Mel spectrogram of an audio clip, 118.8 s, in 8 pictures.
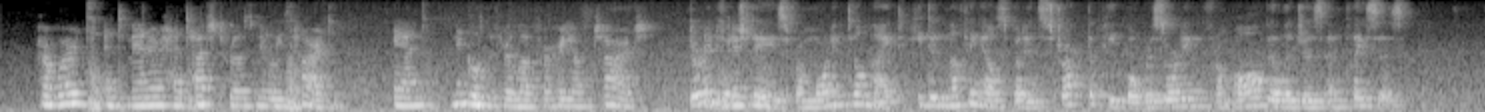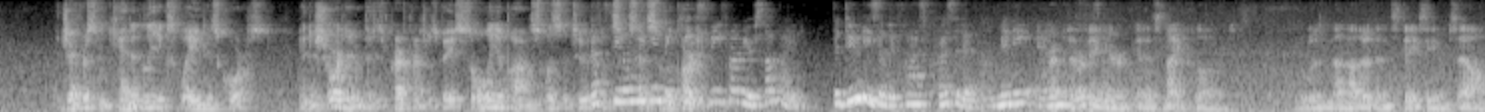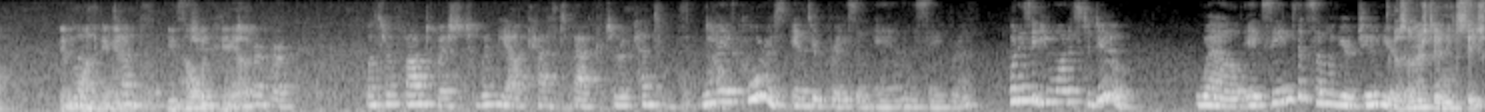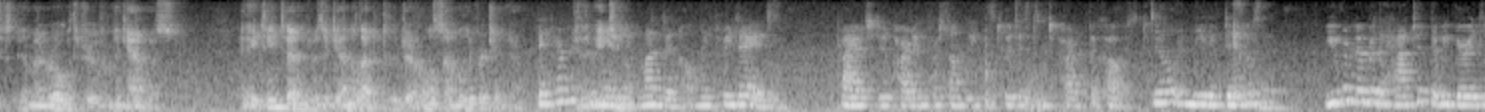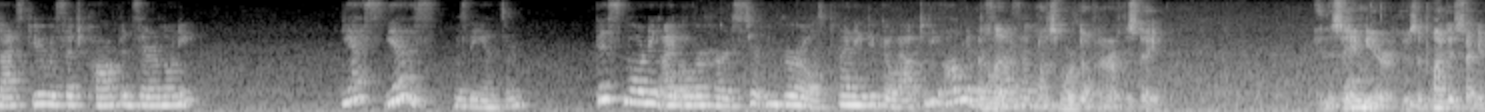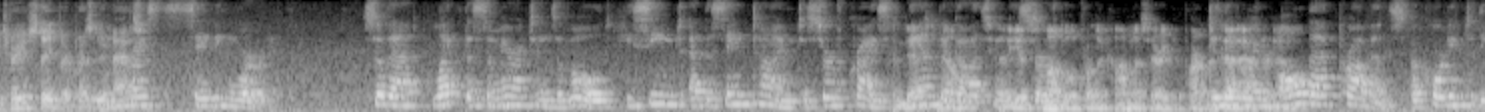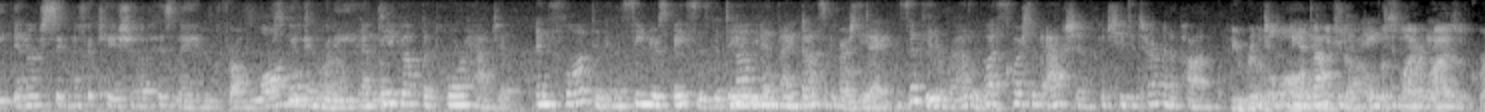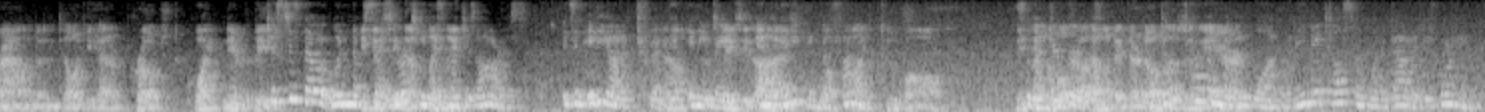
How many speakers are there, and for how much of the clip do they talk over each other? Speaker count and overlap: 5, about 22%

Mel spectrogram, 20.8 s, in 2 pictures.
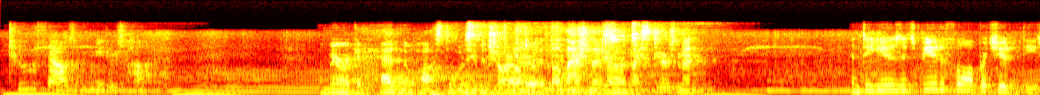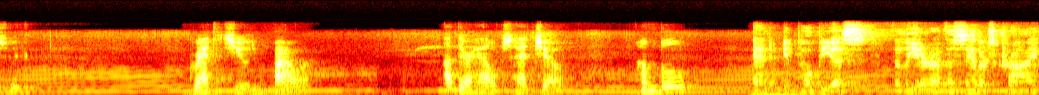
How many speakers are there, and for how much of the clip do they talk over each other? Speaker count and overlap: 5, about 10%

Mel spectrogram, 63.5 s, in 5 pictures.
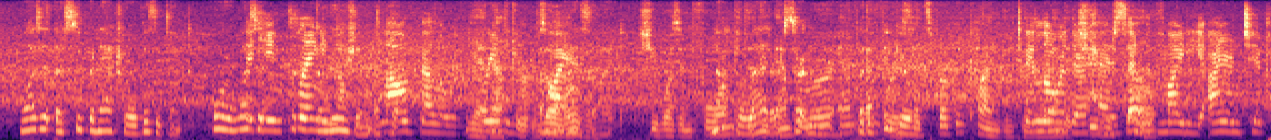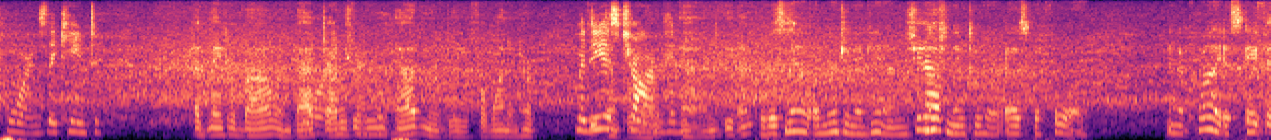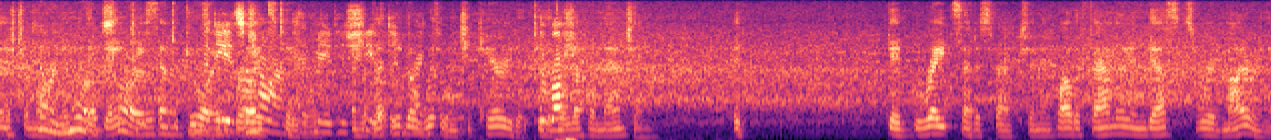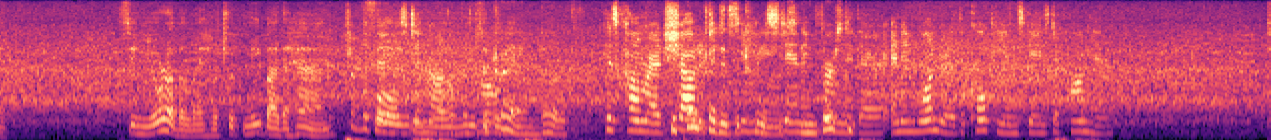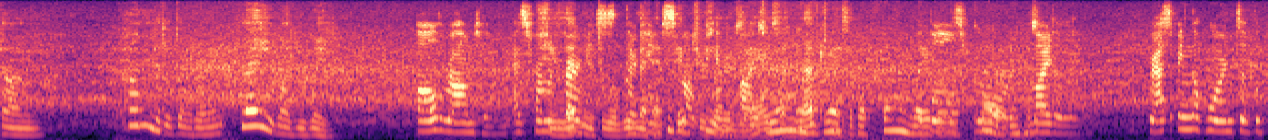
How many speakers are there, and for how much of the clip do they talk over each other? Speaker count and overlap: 3, about 46%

